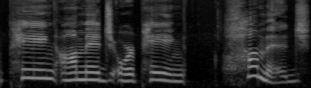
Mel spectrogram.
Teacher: Rather than, I mean, there's also paying homage or paying homage, mm-hmm. but the accent in both of those cases is on the first syllable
